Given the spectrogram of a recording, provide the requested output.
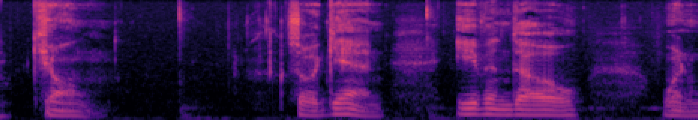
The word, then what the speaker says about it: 경: to my ear, the this initial G sound in Korean actually sounds much closer to a C sound, but it's not it's not aspirated or it's not aspirated very much.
